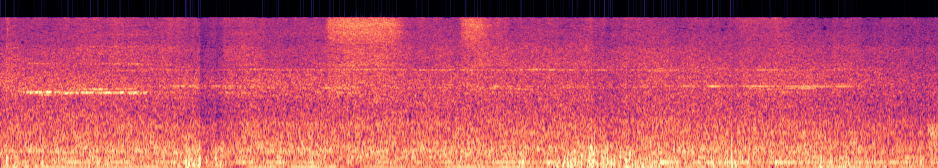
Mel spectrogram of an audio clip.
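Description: SEPTA electric regional rail train running along the track through the station, a steady rumble with a constant low electrical hum and faint high whine, and a single click about one and a half seconds in.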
